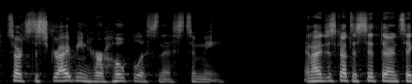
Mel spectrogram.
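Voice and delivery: ordinary delivery

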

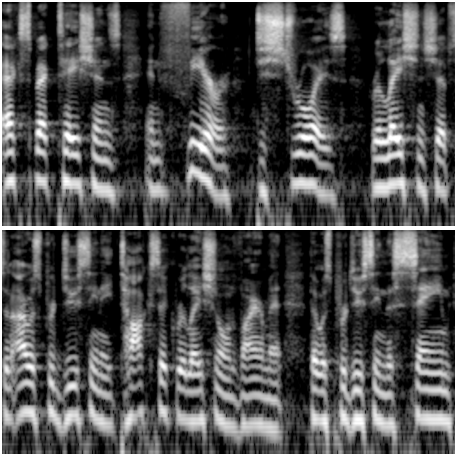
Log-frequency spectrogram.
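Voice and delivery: soft, low, intimate sermon voice; gentle confessional preaching; hushed earnest preaching. Acted. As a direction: draw the congregation in quietly.

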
